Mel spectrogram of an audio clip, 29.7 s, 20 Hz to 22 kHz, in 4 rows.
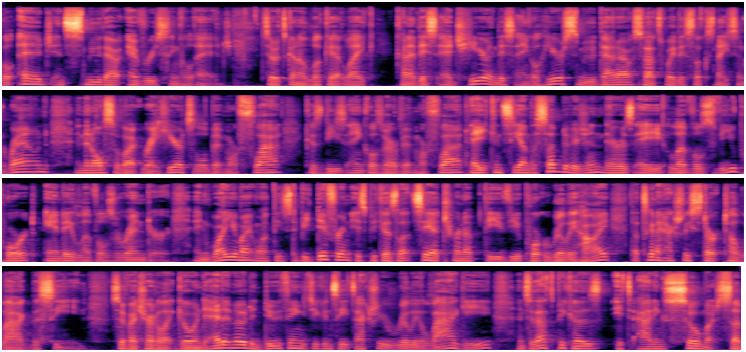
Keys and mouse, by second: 0.7-1.1 middle drag, 1.1-1.5 drag, 1.1-1.5 right drag, 1.6 shift+middle drag, 1.8 middle click, 2.0 Tab, 2.0 typing, 2.2 shift+middle click, 2.7 shift+middle click, 3.1 click, 3.3 click, 3.8 click, 5.7 click, 6.0 Tab, 7.2 click, 7.5 shift+middle drag, 7.8 middle click, 8.0 Tab, 8.3 shift+middle click, 9.9 click, 10.9 Tab, 11.0 drag, 11.3 shift+drag, 11.6 drag, 11.9 shift+middle drag, 17.8 click, 18.5 click, 18.7 click, 18.9 click, 19.6-20.2 drag, 21.8 click, 22.3-22.7 middle drag, 23.6 Tab, 24.0 g, 28.5 click, 28.8 shift+middle click.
